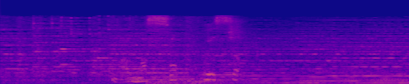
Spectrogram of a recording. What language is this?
Japanese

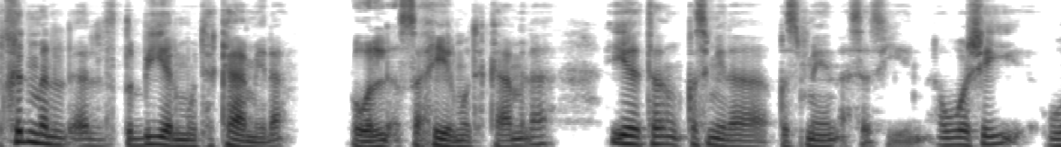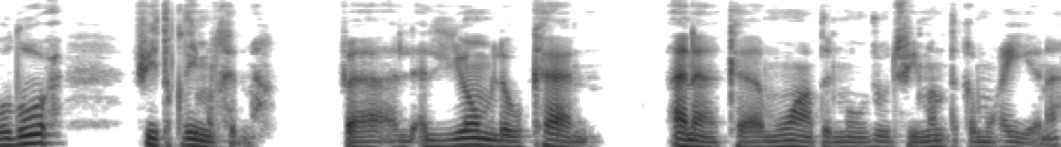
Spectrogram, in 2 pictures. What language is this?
Arabic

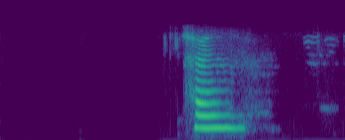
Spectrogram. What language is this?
Santali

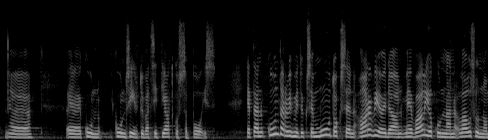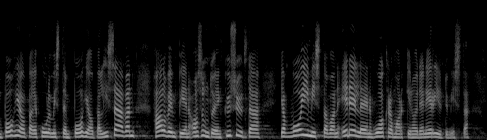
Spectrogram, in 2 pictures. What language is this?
Finnish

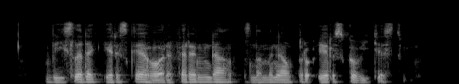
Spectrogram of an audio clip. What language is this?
Czech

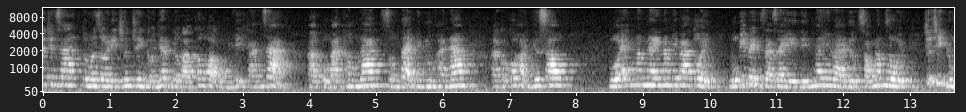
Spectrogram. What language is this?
Vietnamese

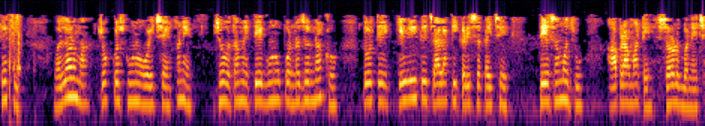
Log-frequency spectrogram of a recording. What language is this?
Gujarati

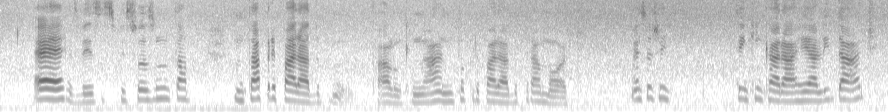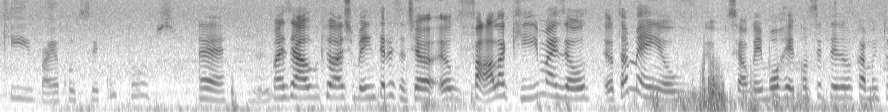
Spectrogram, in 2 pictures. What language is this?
Portuguese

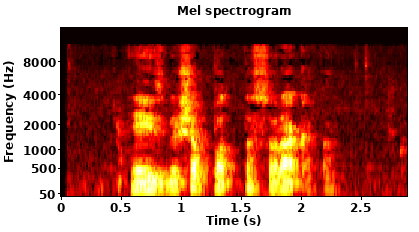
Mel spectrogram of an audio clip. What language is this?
Macedonian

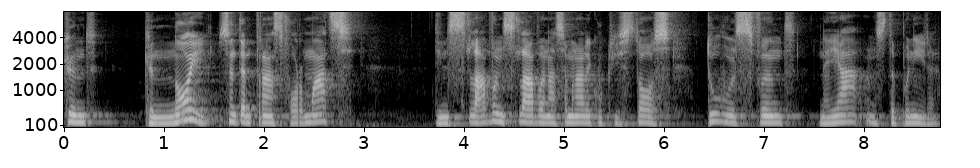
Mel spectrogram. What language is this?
Romanian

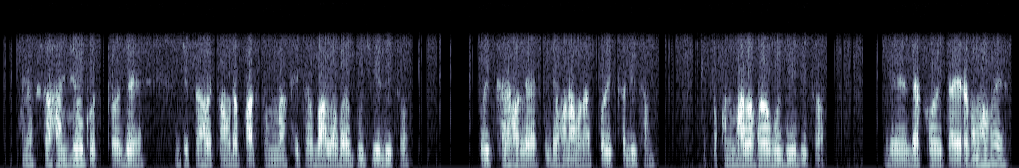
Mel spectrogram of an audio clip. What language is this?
Bangla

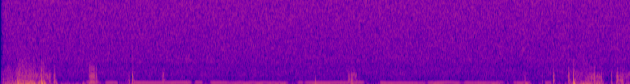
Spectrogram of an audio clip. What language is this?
Kalenjin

